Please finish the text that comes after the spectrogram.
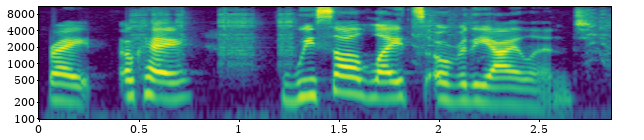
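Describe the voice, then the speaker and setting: A woman's voice: on the high side, normal speed, a bit bright, close to an everyday voice. An actress playing an eager, headstrong teenage girl in an audio drama, emphatic and cheeky. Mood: earnest, excitable.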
